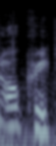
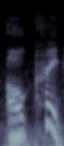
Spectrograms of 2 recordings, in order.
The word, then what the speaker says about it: Oak Creek: People I just heard Amanda say Oak Creek, so let's be honest, you don't pronounce the first K. No, here in Oak Creek, you call it Oak Creek.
